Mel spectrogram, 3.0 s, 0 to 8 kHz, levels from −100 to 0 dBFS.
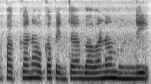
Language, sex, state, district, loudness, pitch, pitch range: Telugu, female, Telangana, Mahabubabad, -13 LUFS, 215 Hz, 205-225 Hz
